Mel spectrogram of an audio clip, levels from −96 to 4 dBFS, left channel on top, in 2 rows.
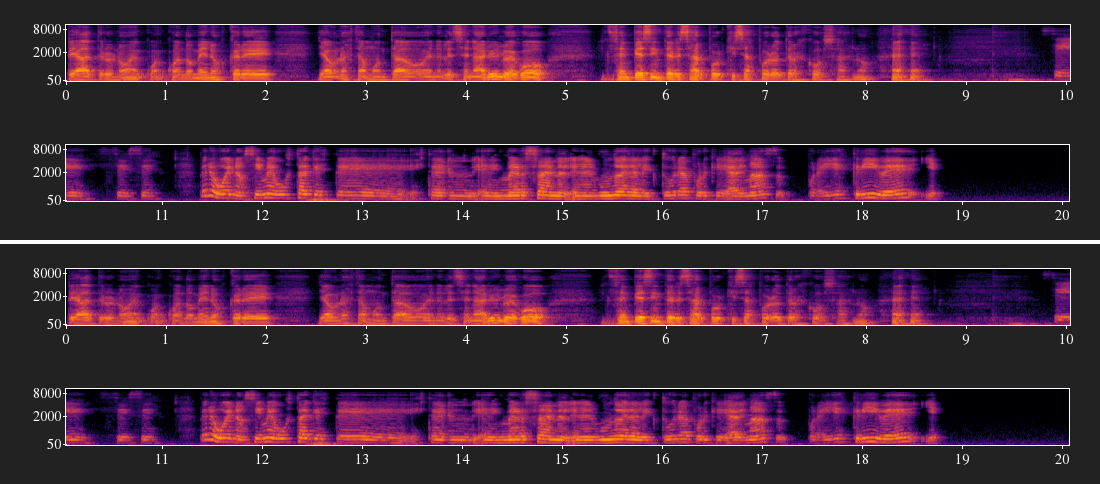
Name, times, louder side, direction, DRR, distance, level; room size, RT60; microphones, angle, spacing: voice 1, 0.0-8.6, left 2 dB, 60° left, 0.6 m, -25 dB
voice 2, 9.9-10.3 10.5-10.9 11.4-18.7, right 1 dB, 20° left, 0.7 m, -28 dB
4.5 x 2.0 x 2.3 m
head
